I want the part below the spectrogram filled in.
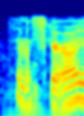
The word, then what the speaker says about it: Themyscira: Themyscira, yep.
